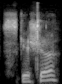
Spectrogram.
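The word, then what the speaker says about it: SCSHA: So SCISHA is how they say it.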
